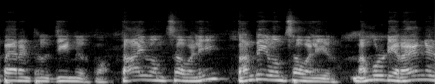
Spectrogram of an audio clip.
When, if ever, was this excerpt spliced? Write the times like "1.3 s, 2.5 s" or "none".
1.0 s, 2.3 s, 3.4 s

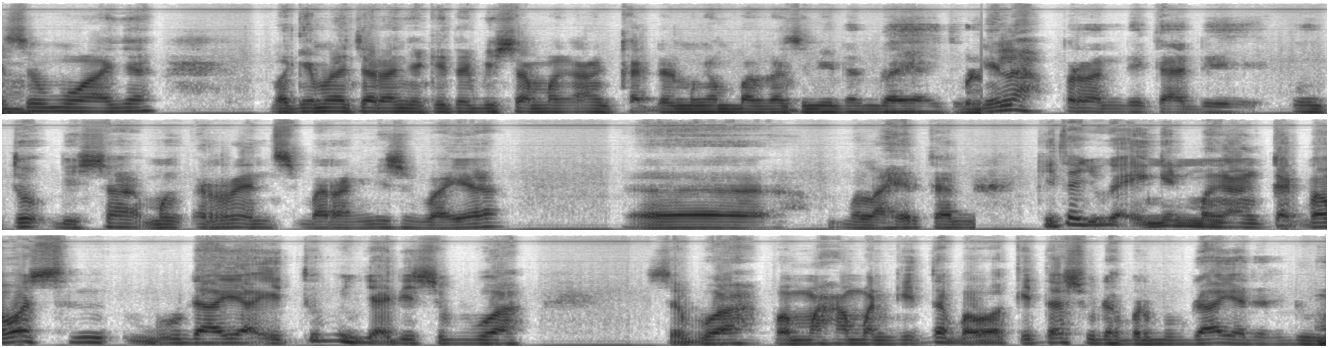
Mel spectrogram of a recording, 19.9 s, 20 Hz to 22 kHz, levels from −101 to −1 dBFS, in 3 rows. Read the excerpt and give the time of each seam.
4.9 s, 11.6 s

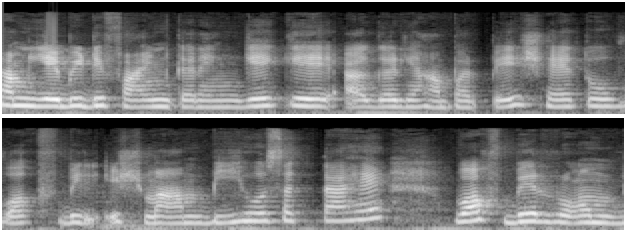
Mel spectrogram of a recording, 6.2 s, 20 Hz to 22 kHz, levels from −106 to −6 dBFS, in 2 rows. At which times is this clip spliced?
none

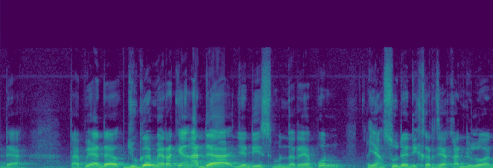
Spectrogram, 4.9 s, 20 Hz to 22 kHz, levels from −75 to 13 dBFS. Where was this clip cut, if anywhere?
1.2 s, 3.5 s

